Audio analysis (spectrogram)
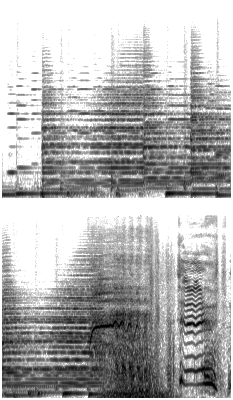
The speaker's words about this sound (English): smacked the first horse on the rump and it took off.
